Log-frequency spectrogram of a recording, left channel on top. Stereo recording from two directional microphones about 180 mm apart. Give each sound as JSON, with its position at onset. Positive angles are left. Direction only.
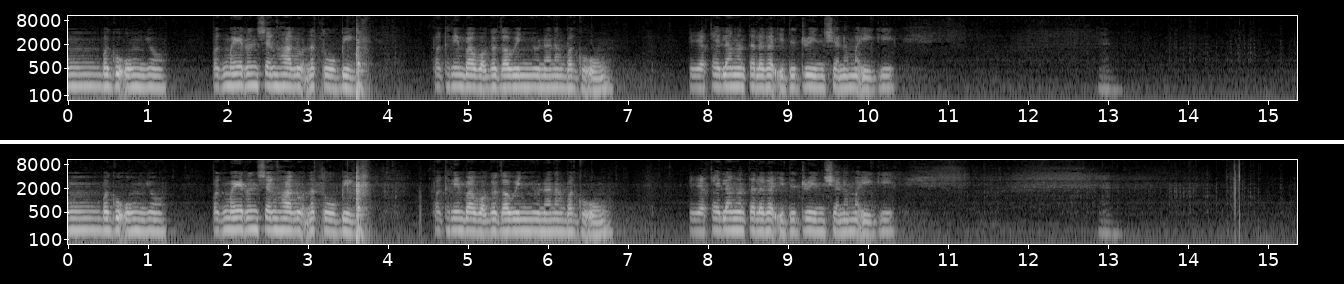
{"t": 0.0, "sound": "speech", "side_deg": 10}
{"t": 4.6, "sound": "speech", "side_deg": 10}
{"t": 6.2, "sound": "speech", "side_deg": 15}
{"t": 7.7, "sound": "speech", "side_deg": 15}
